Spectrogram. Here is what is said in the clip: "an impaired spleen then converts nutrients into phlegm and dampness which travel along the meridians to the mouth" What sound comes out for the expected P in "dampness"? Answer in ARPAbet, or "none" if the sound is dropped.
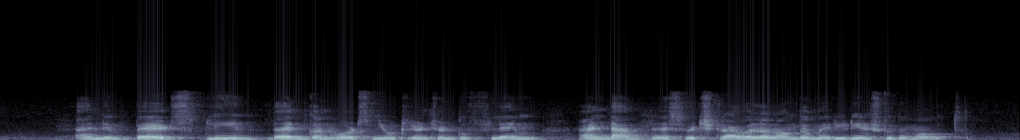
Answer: P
